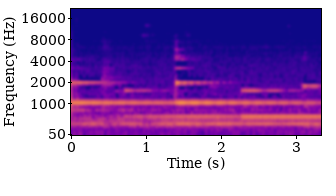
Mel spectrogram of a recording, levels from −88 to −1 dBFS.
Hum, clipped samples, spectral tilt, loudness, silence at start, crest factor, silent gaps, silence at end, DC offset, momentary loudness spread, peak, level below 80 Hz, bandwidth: none; under 0.1%; -4 dB/octave; -31 LUFS; 0 s; 16 dB; none; 0 s; under 0.1%; 8 LU; -16 dBFS; -74 dBFS; 9.6 kHz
